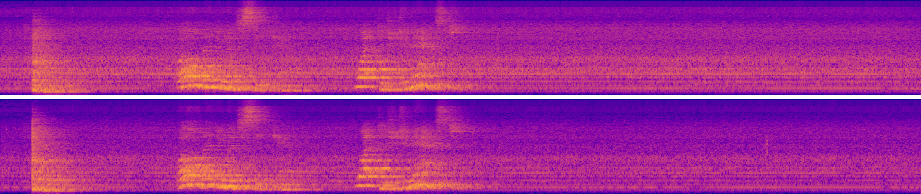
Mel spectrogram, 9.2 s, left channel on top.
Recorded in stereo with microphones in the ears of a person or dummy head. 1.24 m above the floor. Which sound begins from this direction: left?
A woman speaking, at 1.8 s.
